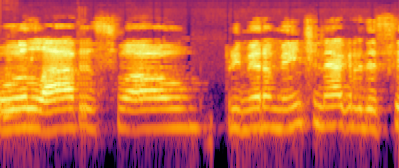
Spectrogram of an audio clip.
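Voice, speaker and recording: This woman's voice sits at a fairly high pitch. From Rio Grande do Sul, Brazil. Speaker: podcast host. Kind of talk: casual podcast conversation.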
